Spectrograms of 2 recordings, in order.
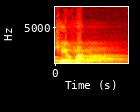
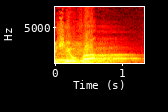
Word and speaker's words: Jéhovah: exacte de ce pédagogue donc la prononciation de Jéhovah est né par un mélange de voyelles d'Adonaï et les consonnes de Yahvé donc comment mentionné chaque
